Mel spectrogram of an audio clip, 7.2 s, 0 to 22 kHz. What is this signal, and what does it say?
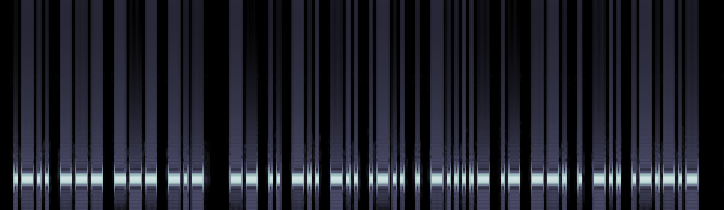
Morse code, heard as a keyed tone, about 31 wpm, 600 Hz. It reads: LOOK MIDDLE-AGED.
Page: Never 31wpm | CW med Gnister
